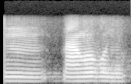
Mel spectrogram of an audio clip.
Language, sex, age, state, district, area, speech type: Tamil, male, 18-30, Tamil Nadu, Tiruppur, rural, conversation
